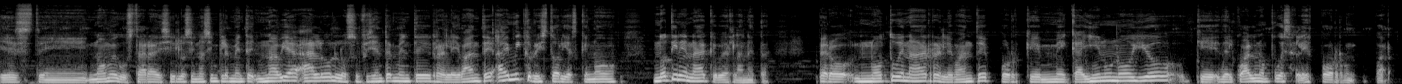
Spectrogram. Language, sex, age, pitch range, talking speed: Spanish, male, 30-49, 110-135 Hz, 190 wpm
